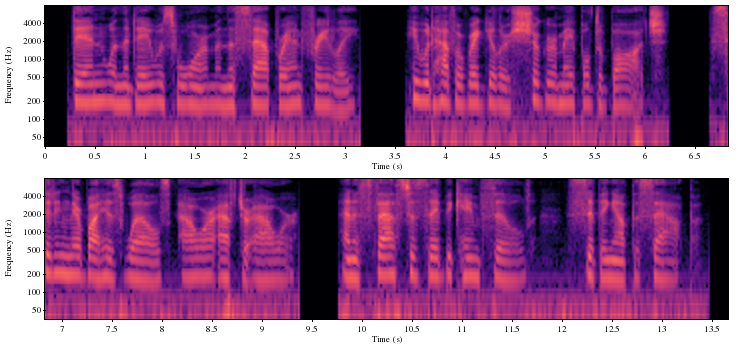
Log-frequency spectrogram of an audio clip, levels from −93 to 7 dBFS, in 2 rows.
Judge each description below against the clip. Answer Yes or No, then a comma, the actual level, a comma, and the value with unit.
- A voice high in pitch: No, medium, 180 Hz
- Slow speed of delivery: No, average, 165 wpm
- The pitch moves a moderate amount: No, narrow, 1.9 semitones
